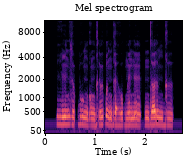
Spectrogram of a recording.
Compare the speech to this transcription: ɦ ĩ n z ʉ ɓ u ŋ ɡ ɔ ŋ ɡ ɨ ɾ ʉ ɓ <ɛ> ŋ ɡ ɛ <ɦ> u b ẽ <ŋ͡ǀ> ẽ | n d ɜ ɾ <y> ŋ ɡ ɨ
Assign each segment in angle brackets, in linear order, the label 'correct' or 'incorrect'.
incorrect: ə, correct, incorrect: n, incorrect: ɨ

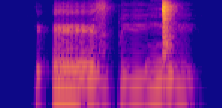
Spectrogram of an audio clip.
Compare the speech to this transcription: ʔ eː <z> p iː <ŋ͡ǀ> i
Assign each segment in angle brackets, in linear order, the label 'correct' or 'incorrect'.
correct, correct

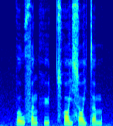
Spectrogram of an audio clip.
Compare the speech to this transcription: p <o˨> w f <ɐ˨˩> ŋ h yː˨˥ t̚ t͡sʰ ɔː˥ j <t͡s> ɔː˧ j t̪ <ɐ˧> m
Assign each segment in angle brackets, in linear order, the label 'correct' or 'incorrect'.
incorrect: o˨˥, incorrect: ɐ˨, incorrect: s, correct

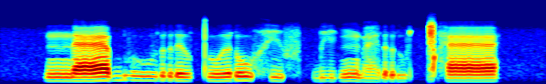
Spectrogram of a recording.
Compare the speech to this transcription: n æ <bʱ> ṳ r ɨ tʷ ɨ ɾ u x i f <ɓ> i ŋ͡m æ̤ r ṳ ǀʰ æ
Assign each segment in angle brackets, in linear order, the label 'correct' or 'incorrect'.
correct, correct

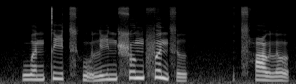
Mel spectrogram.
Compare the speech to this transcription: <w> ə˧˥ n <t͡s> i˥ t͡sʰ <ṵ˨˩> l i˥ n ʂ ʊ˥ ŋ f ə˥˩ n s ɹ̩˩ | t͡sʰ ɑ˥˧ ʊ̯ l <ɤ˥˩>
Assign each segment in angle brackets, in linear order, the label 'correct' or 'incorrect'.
correct, incorrect: t̪, correct, correct

